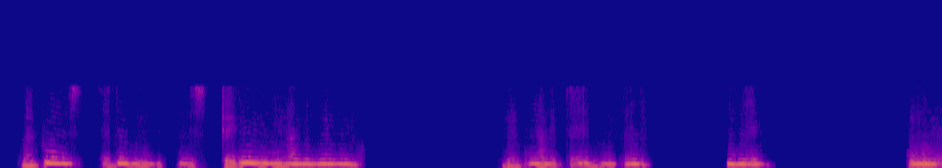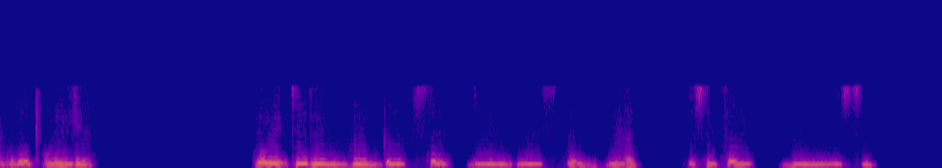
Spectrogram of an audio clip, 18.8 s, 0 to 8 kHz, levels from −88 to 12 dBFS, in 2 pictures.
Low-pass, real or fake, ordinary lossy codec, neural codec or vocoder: 7.2 kHz; fake; AAC, 16 kbps; codec, 16 kHz, 0.5 kbps, FreqCodec, smaller model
